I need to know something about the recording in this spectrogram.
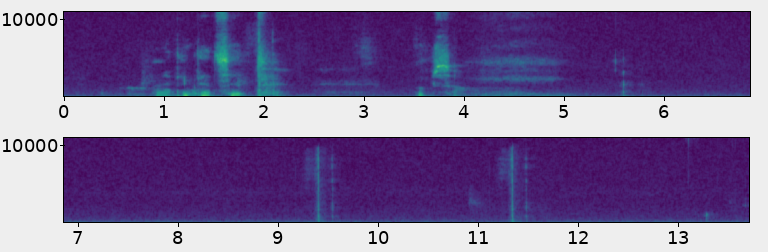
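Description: A playing card flips over with a soft click.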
